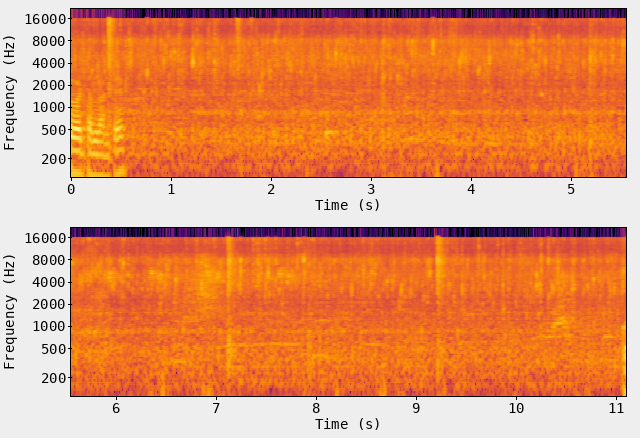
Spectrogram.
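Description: A pot of curry bubbles and simmers.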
